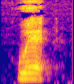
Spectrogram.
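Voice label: "we", Japanese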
